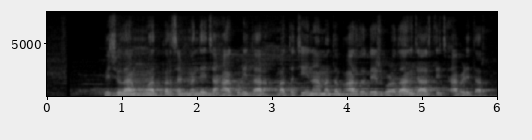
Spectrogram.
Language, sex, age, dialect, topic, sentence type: Kannada, male, 18-24, Northeastern, agriculture, statement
